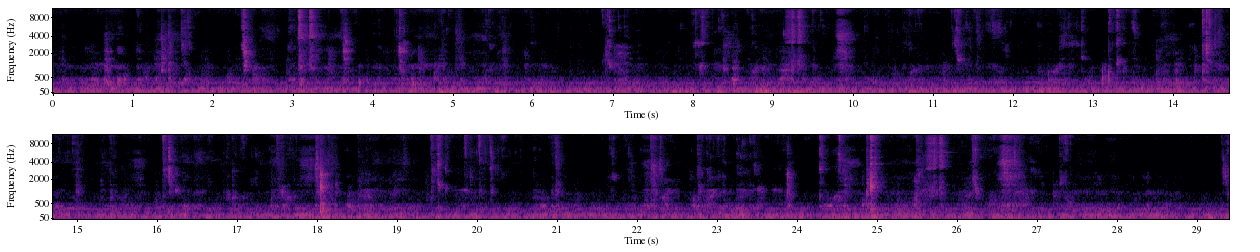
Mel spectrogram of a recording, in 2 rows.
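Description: Quiet close-up eating sounds: wet mouth clicks and smacks of someone chewing fried chicken and chips, scattered irregularly, with a few louder smacks about 3, 18 and 25 seconds in.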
